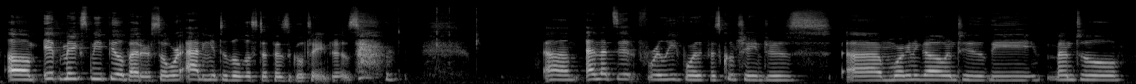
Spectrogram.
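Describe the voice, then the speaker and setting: A man's voice: sits high, bright, forceful tone. A man chatting casually in a vlog update, self-teasing and laughing often, with a stuffy nose from a slight cold. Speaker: vlogger.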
